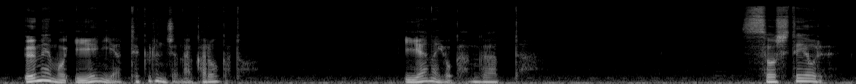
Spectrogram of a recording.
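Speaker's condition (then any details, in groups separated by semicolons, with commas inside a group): No condition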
